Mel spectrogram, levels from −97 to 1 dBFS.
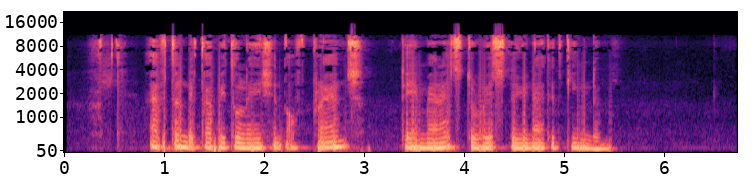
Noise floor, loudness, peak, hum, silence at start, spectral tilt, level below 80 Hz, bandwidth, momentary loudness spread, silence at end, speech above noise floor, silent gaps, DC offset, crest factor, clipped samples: -57 dBFS; -13 LUFS; 0 dBFS; none; 0.3 s; -4.5 dB/octave; -36 dBFS; 14 kHz; 14 LU; 1.2 s; 45 dB; none; under 0.1%; 14 dB; under 0.1%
